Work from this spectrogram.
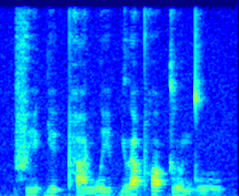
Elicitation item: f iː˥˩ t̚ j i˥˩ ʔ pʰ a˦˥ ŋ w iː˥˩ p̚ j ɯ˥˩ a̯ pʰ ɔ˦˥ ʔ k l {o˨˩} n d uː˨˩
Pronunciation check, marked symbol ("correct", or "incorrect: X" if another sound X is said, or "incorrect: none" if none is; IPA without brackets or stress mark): incorrect: u˨˩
